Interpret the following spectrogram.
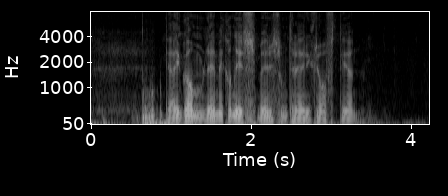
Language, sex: Norwegian, male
